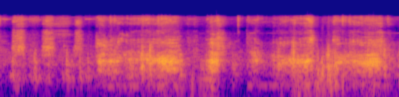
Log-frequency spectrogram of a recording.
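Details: Rottweiler vocalising during a workout, rough mid-pitched growling barks in uneven bursts, some clustered, others spaced about a second apart, swelling louder toward the middle and end; no other clear sounds.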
